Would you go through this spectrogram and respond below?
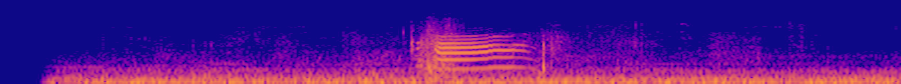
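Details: Stray cat found on a lawn, petted and happily climbing onto a lap; one clear, drawn-out meow, bending slightly downward, sounds about two seconds in over a steady low outdoor rumble.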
